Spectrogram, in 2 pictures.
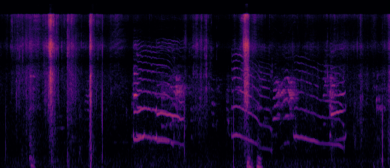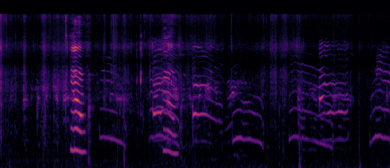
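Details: Stray kittens and their mother cat, domestic cats: many overlapping thin meows, high and wavering, some sharply rising, scattered over the whole stretch with brief clicks and knocks in between.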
